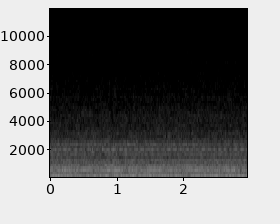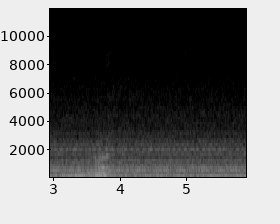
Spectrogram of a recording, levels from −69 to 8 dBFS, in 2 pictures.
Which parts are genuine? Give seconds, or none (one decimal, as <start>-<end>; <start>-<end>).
0.0-0.5; 1.0-5.9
